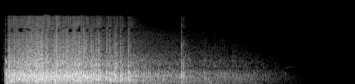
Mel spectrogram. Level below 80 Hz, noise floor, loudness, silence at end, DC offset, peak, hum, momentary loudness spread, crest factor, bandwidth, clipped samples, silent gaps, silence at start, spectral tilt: -30 dBFS; -58 dBFS; -9 LUFS; 1.45 s; under 0.1%; 0 dBFS; none; 19 LU; 12 dB; 11 kHz; under 0.1%; none; 0.05 s; -6.5 dB/octave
